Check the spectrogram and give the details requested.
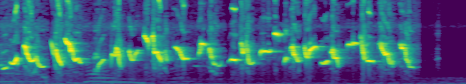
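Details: Lemon-bellied white-eye from Lombok in a short, fast-paced master song meant to train other birds to sing: rapid, dense chattering twitters of high, slurred chirps tumbling together without pause.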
